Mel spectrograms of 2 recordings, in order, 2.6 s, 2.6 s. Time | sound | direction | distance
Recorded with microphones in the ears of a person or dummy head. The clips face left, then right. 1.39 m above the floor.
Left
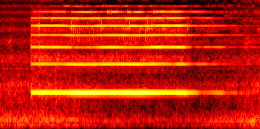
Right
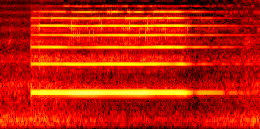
0.3 | a violin | 45° right (ahead or behind) | 0.9 m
